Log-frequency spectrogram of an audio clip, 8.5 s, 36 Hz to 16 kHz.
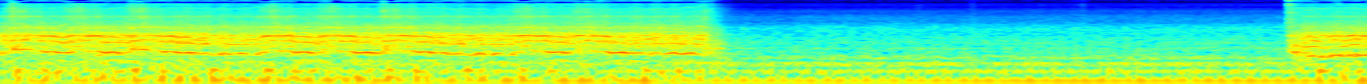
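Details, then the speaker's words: First start of a revived Ford Y-block V8 with plug wires routed for clockwise distributor rotation, though the Y-block's spins counterclockwise. Loud, uneven cranking that never settles into a clean run, drops off, then restarts: backfiring from wrong plug-wire order. "I made an assumption because of the firing order that the uh distributor also spins in the same direction as the Flathead but in the Y block it's actually counterclockwise so it's no shock that it was going all kinds of crazy"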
